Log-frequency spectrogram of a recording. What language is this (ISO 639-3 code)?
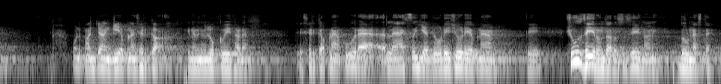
doi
